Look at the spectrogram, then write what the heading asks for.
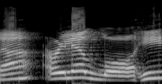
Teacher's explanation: لفظ اللہ کا لام موٹا پڑا جائے گا کیونکہ پیچھے زبر آ گئی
